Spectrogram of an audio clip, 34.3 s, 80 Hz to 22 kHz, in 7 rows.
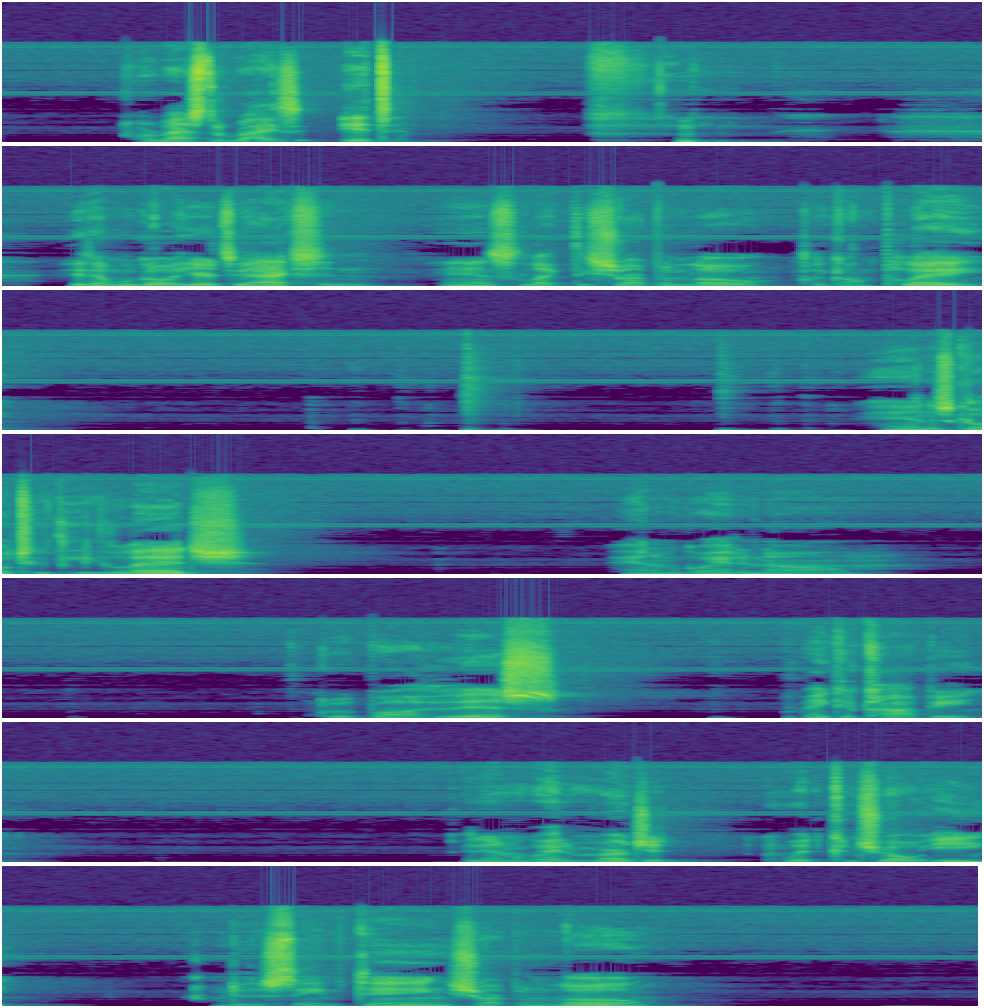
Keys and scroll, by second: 11.7 ctrl+s, 12.1 space, 13.7 ctrl+s, 22.1 ctrl+g, 23.5 ctrl+j, 27.4 ctrl+e.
